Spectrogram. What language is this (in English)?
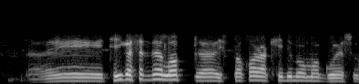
Assamese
